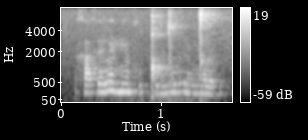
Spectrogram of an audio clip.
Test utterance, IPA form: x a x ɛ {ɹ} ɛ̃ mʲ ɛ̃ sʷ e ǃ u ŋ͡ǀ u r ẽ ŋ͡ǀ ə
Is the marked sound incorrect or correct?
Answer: incorrect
